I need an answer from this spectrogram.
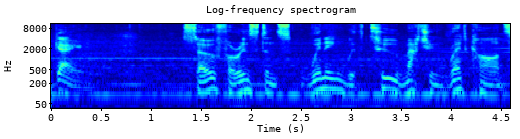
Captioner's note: voiceover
